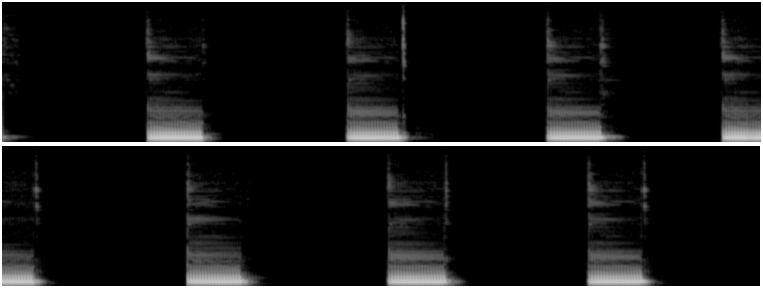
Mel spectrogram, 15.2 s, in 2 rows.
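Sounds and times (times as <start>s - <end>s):
bass: 1.4s - 2.1s, 3.4s - 4.1s, 5.4s - 6.2s, 7.2s - 8.0s, 9.4s - 10.1s, 11.4s - 12.1s, 13.4s - 14.1s.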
